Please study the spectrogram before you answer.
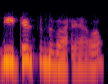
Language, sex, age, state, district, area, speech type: Malayalam, female, 30-45, Kerala, Kasaragod, rural, conversation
